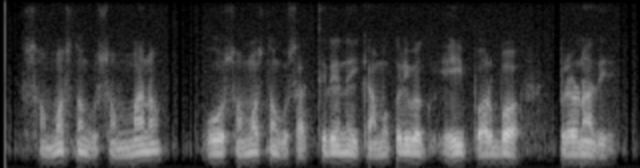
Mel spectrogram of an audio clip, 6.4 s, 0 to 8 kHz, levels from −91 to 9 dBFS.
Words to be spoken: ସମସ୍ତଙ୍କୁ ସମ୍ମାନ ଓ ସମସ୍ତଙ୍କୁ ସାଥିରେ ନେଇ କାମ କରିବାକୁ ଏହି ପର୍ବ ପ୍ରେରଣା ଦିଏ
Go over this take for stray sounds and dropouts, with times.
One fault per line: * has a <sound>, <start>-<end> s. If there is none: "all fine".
all fine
